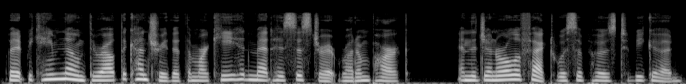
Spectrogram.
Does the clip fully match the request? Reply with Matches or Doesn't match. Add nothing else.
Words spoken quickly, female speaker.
Matches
